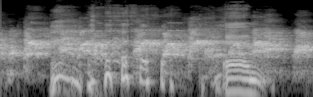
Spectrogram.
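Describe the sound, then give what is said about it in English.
Three dogs bark and yip in quick overlapping bursts, fairly loud, ending in a longer, drawn-out yowl over a steady background hiss. “I have three dogs.”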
